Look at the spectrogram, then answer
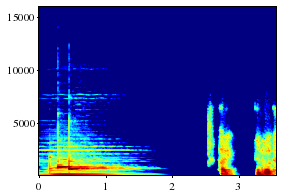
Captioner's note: musical door bell chyme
